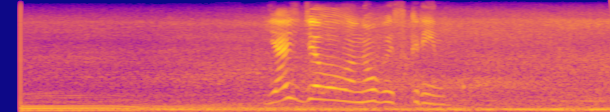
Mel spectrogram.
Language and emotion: Russian, neutral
